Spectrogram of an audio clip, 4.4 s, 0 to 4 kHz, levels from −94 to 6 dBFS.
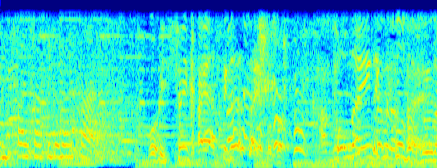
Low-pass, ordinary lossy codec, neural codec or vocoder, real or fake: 3.6 kHz; none; none; real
